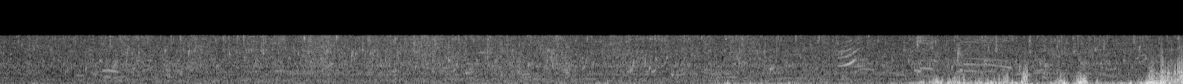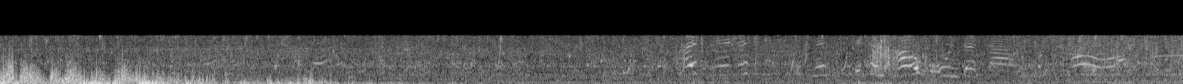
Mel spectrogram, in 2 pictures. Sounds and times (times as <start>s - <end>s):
Speech: 8.4s - 10.5s, 18.3s - 23.2s.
